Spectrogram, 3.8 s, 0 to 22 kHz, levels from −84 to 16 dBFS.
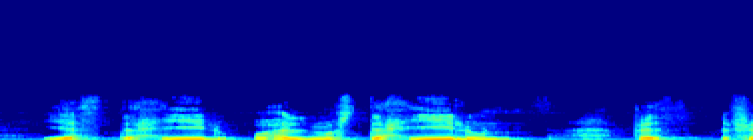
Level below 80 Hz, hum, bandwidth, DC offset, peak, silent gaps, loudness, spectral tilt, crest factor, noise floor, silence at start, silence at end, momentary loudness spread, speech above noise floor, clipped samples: -44 dBFS; none; 7 kHz; under 0.1%; -8 dBFS; none; -23 LUFS; -8.5 dB/octave; 14 dB; -48 dBFS; 0.2 s; 0 s; 11 LU; 26 dB; under 0.1%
